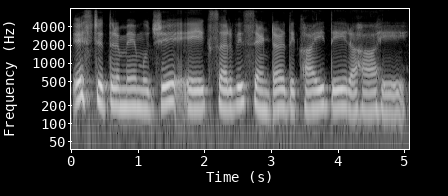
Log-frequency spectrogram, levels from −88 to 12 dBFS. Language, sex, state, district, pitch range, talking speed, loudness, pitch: Hindi, female, Madhya Pradesh, Bhopal, 170-200 Hz, 130 wpm, -16 LUFS, 180 Hz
